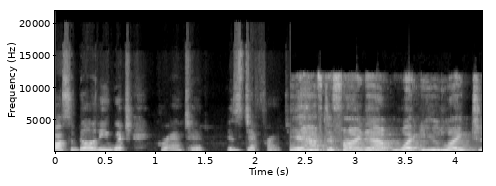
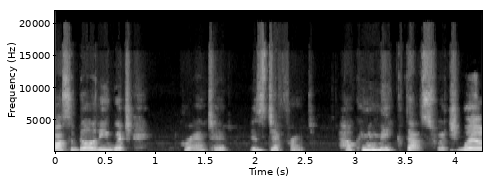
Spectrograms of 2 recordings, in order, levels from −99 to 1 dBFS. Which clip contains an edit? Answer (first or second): first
